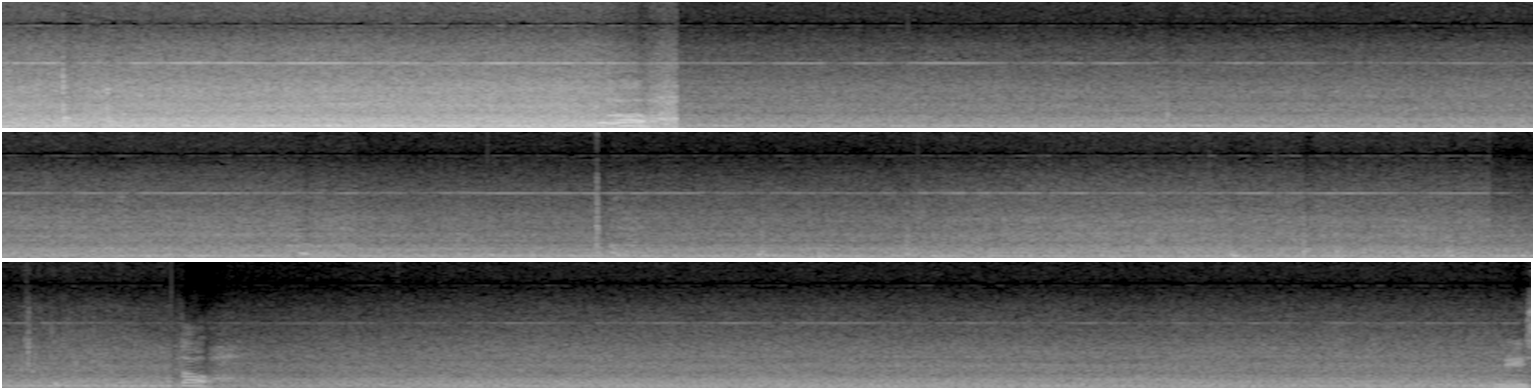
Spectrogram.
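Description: Steady hum of an idling heavy truck engine, louder and rougher for the first three seconds, then dropping abruptly to a quieter steady drone.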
